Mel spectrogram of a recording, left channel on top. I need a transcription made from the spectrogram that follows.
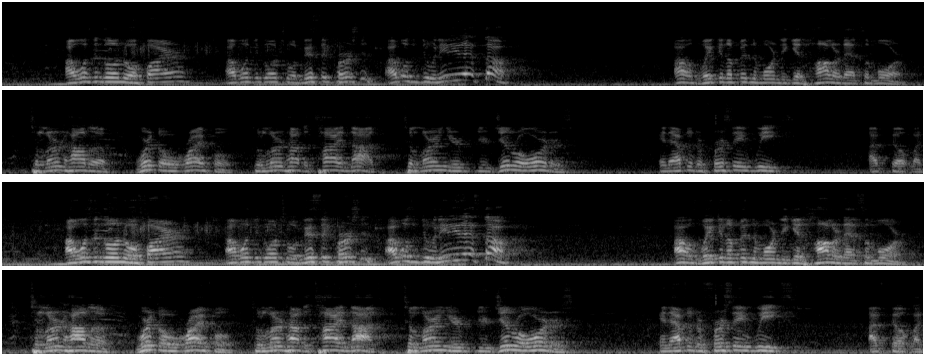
I wasn't going to a fire. I wasn't going to a missing person. I wasn't doing any of that stuff. I was waking up in the morning to get hollered at some more, to learn how to work a rifle, to learn how to tie knots, to learn your general orders. And after the first 8 weeks, I felt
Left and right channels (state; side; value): quieter; left; 6.9 dB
